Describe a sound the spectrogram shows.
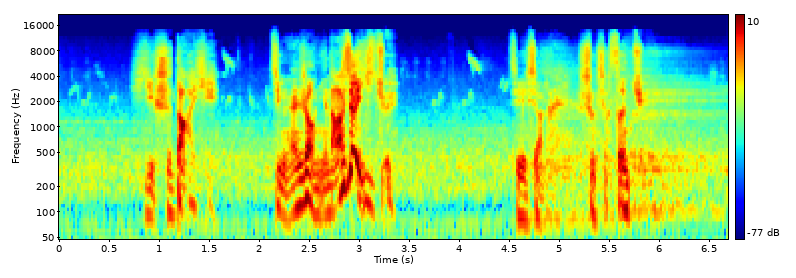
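A man speaks calmly and low.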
